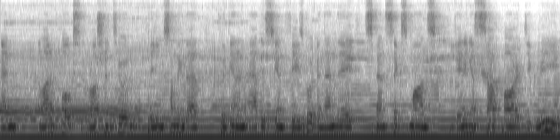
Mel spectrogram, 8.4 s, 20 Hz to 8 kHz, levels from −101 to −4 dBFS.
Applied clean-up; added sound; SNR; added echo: none; Musical instrument; -3 dB; reverberation time 0.5 s.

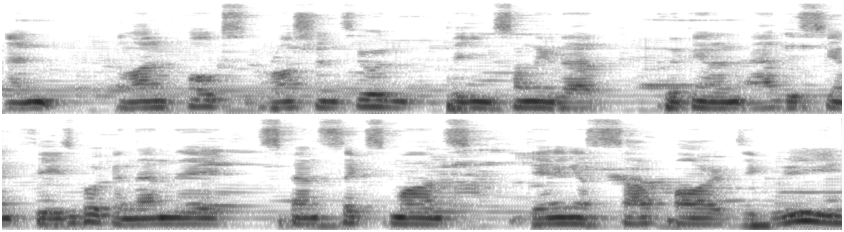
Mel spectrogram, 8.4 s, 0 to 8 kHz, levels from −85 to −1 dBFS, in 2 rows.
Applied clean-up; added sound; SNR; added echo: classical method WPE with log-MMSE.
